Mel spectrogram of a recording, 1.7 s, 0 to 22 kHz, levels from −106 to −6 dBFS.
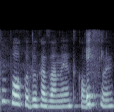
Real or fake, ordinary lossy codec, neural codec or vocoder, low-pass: fake; none; vocoder, 22.05 kHz, 80 mel bands, Vocos; 7.2 kHz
